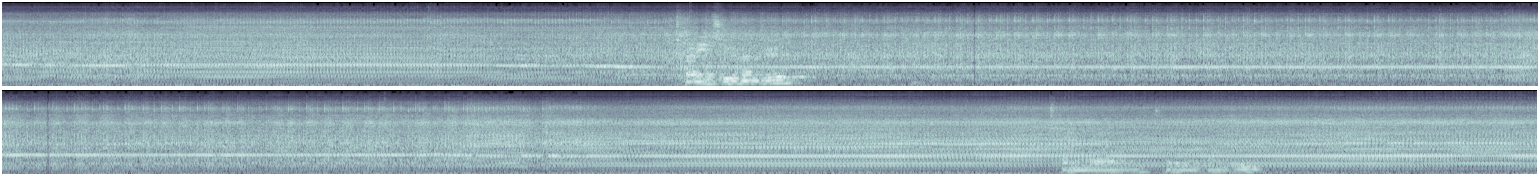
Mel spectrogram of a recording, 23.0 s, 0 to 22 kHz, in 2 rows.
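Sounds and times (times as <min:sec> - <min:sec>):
massage gun buzzing: 0:00.0 - 0:23.0.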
